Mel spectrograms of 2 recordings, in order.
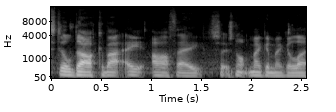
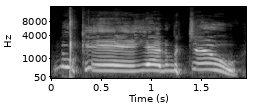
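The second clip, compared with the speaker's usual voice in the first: excited call; 14 semitones higher, 6 dB louder, slower than usual. Real, not acted. Excited call to viewer Mookie.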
